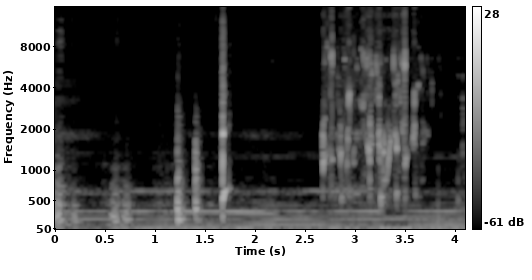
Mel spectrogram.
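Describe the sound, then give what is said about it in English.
Amber liquor from a bottle is poured to the very top of a small shot glass found beneath a bar, with a few sharp glugs and clinks followed by a brief, splashy trickle of liquid, over a low steady background hum. “I poured the drink to the very top of the shot glass I found beneath the bar and lowered my head to inspect it.”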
